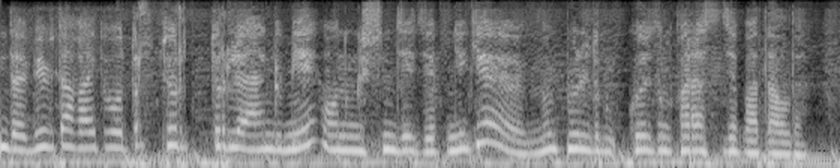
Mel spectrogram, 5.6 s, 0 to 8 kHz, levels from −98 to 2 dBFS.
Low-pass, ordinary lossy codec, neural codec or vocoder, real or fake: 7.2 kHz; Opus, 16 kbps; none; real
